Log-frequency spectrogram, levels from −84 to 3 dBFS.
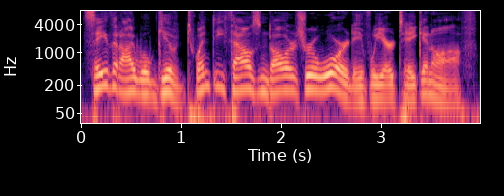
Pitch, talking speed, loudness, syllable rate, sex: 135 Hz, 210 wpm, -15 LUFS, 5.1 syllables/s, male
